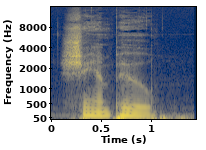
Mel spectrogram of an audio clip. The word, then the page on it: shampoo: American English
